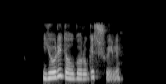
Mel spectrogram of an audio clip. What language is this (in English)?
Georgian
